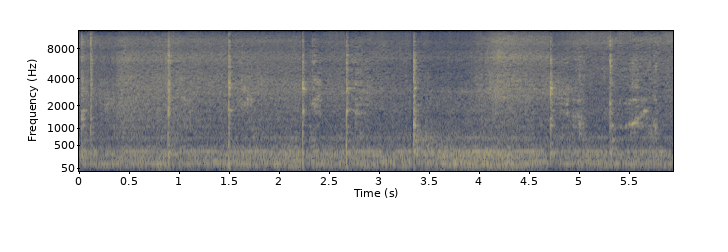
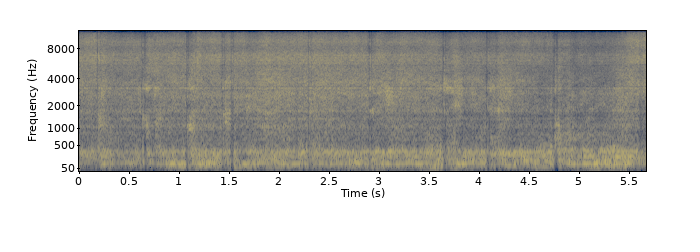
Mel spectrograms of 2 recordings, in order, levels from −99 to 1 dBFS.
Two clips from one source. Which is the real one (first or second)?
first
